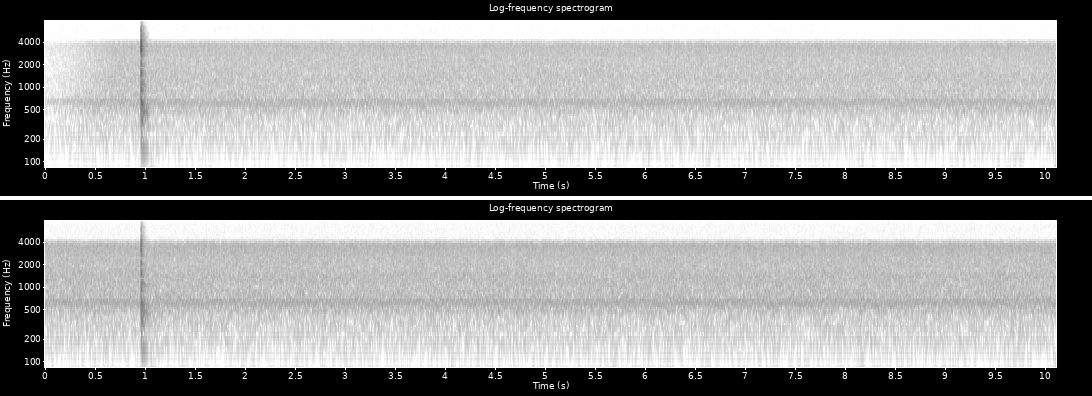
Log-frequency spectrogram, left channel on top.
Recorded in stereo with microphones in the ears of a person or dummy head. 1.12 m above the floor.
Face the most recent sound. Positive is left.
turn(degrees=40)  # may be behind; listen again after turning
